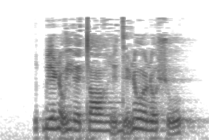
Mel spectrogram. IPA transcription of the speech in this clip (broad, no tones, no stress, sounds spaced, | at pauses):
ɓ i ɳ o̰ j e t ɒː ɦ ḭ d ḭ ɳ oː ɳ o ʃ ṵ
